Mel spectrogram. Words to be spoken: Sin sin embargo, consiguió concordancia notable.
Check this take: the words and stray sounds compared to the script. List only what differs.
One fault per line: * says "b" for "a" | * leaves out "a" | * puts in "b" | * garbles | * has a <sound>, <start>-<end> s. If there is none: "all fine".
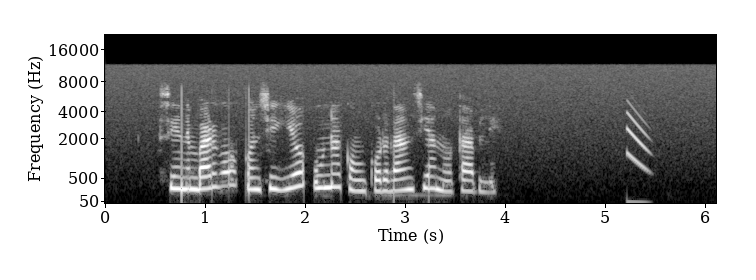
* leaves out "sin"
* puts in "una"
* has a chirp, 5.2-5.5 s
